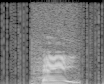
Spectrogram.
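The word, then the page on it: pei: tone 2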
